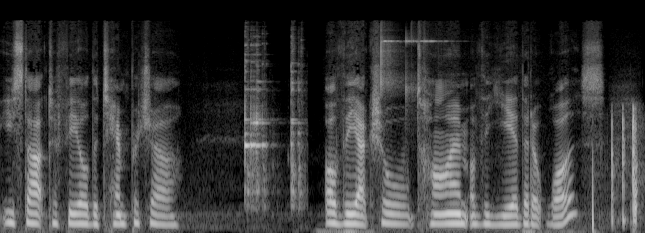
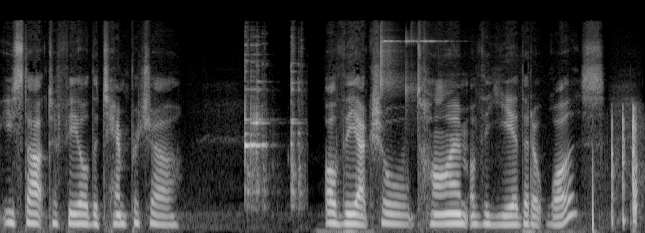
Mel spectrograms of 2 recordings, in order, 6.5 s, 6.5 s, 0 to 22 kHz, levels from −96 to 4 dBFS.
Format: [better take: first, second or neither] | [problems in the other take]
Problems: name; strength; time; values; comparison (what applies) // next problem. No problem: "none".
neither | clattering dishes; loud; at 2.5 s; peak level with the speech; the same in both // clattering dishes; faint; at 4 s; peak 10 dB below the speech; the same in both // phone ringing; noticeable; at 6 s; peak 1 dB below the speech; the same in both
